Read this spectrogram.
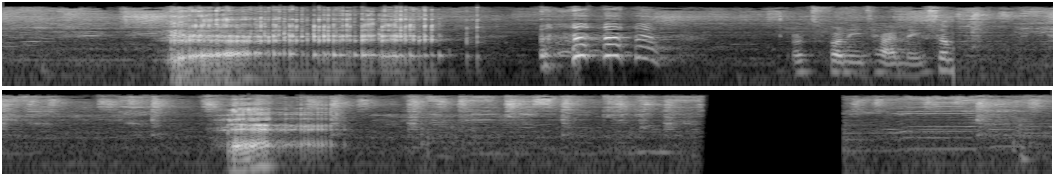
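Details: Girl burping on a live stream: several loud voiced belches with brief talk and background music.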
